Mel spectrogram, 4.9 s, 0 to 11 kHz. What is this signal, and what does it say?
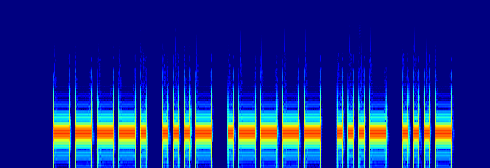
Morse code, heard as a keyed tone, about 22 wpm, 700 Hz. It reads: 9V1VV
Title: Call Signs Repeated 2x - 22wpm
